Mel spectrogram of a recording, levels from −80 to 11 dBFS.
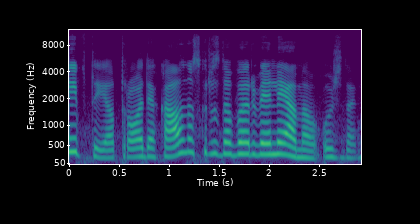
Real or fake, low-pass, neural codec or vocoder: fake; 10.8 kHz; codec, 44.1 kHz, 7.8 kbps, DAC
